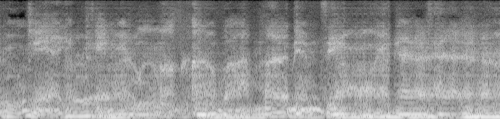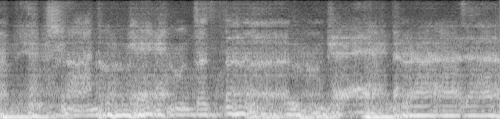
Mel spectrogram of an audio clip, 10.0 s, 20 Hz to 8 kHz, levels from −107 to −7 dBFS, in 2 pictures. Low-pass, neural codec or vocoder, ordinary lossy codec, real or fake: none; codec, 16 kHz, 1 kbps, FunCodec, trained on LibriTTS, 50 frames a second; none; fake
